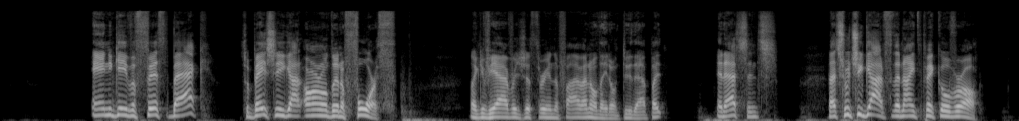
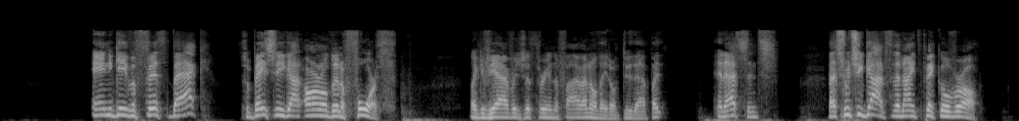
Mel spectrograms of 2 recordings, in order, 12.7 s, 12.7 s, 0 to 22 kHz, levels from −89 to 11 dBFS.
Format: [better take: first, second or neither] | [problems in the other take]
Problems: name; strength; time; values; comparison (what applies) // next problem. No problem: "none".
first | garbled, watery; badly; nothing above 7.5 kHz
